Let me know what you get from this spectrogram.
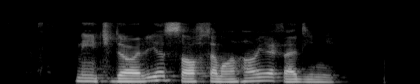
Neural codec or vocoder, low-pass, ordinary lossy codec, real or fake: codec, 16 kHz, 2 kbps, X-Codec, HuBERT features, trained on general audio; 7.2 kHz; Opus, 64 kbps; fake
